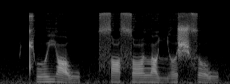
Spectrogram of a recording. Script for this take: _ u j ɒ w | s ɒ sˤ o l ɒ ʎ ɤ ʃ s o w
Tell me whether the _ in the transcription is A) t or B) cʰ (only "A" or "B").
B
